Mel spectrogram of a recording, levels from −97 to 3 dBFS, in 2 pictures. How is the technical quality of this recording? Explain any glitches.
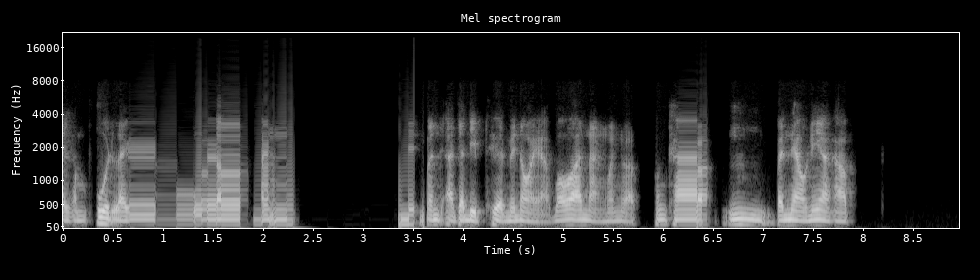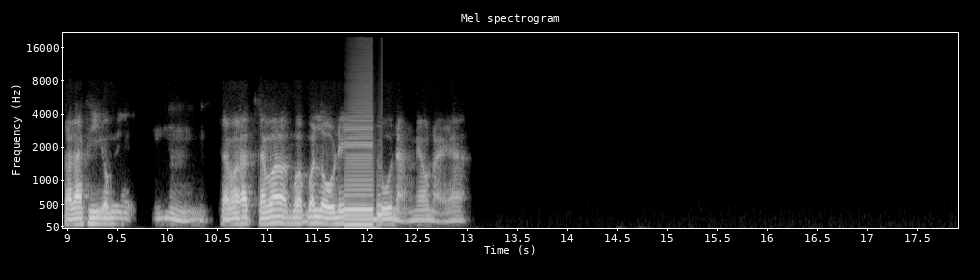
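Three stretches of speech collapse into a rigid, metallic 100 Hz buzz, from 0.66 to 3.50 s, 6.16 to 6.46 s and 11.77 to 12.14 s. The likely cause is robotic sound from repeated short buffers: a roughly 10 ms chunk replays continuously while the real audio is skipped.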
